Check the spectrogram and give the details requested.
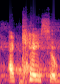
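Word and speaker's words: Acheso: The proper pronunciation of the paint is Acaso.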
